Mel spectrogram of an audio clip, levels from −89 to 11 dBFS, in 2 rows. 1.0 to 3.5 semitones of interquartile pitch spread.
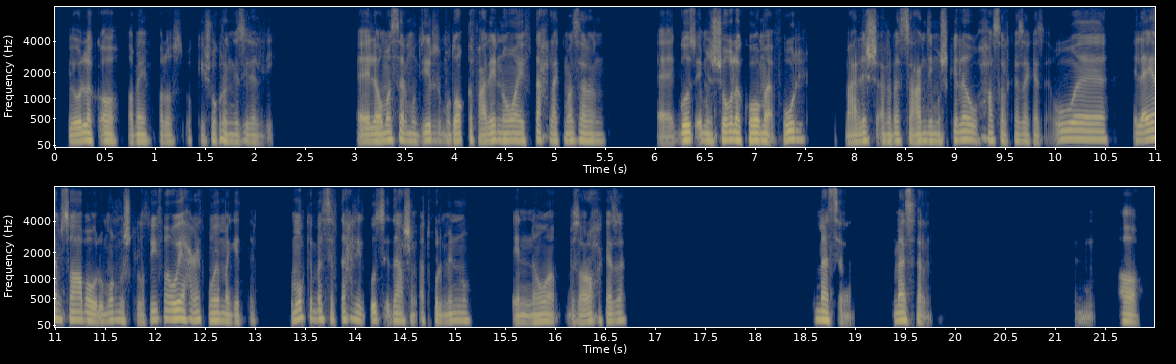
Yes: average, 2.7 semitones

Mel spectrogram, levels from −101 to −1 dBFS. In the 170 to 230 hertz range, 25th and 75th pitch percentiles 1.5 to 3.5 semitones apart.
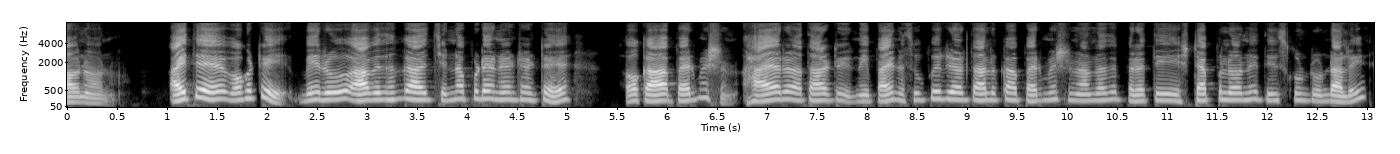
Yes: high, 195 Hz; average, 2.8 semitones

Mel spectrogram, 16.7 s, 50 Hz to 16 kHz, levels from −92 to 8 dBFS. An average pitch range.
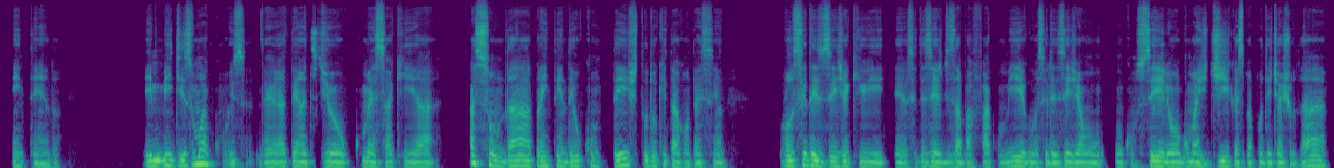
Yes: average, 3.2 semitones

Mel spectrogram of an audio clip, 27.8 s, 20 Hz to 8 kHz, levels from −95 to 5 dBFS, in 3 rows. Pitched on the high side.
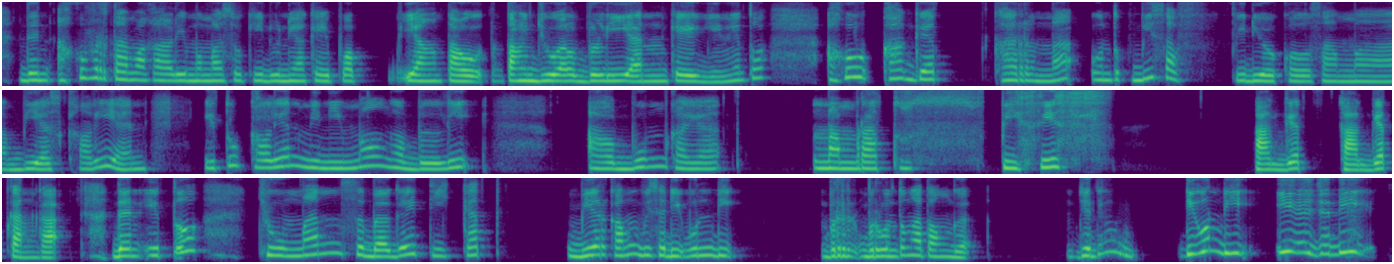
Yes: high, 230 Hz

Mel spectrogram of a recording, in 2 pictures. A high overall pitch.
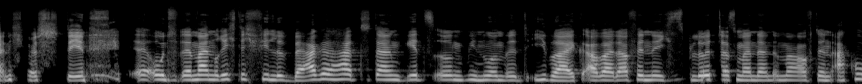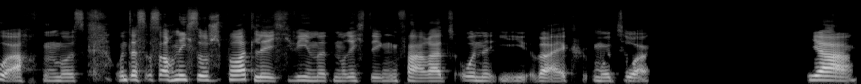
Yes: high, 200 Hz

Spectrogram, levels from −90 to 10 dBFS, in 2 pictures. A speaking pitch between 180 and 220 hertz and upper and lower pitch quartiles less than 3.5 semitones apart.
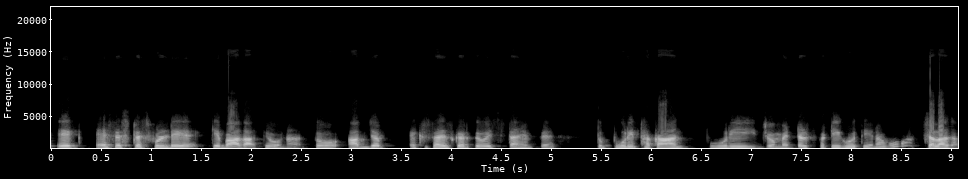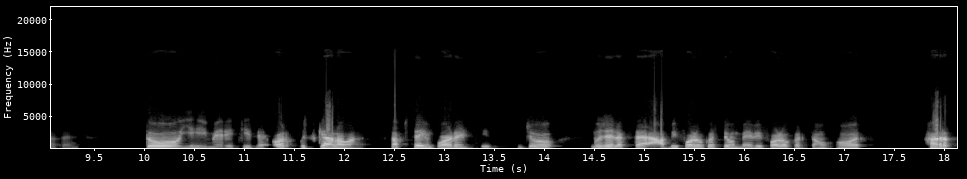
Yes: high, 190 Hz; narrow, 2.6 semitones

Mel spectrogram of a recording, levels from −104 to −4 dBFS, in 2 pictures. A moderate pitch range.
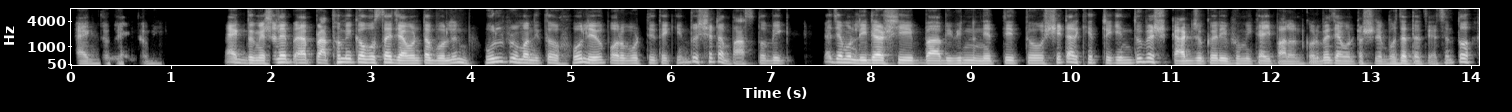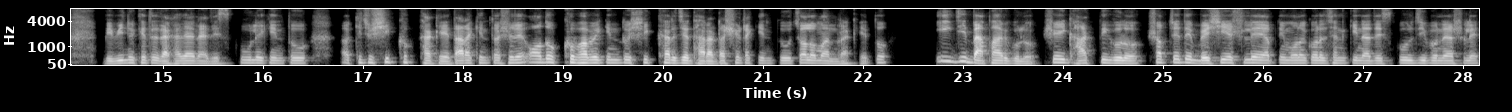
Yes: average, 3.2 semitones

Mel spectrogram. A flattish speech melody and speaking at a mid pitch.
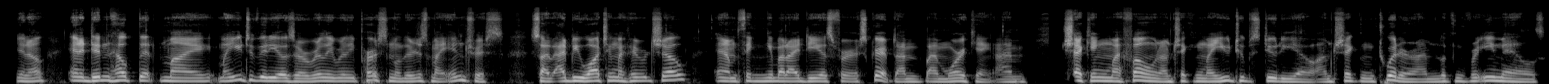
No: average, 3.5 semitones; medium, 150 Hz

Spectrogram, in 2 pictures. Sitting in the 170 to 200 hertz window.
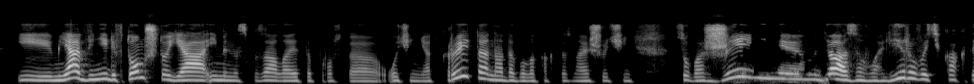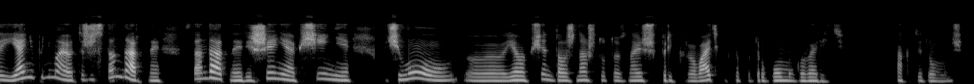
Yes: high, 190 Hz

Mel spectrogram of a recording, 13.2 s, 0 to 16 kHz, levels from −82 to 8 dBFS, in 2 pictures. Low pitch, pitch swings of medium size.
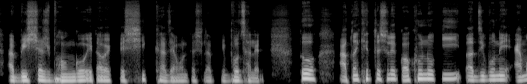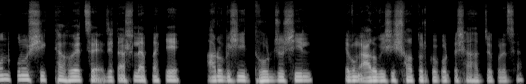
Yes: low, 115 Hz; average, 3.1 semitones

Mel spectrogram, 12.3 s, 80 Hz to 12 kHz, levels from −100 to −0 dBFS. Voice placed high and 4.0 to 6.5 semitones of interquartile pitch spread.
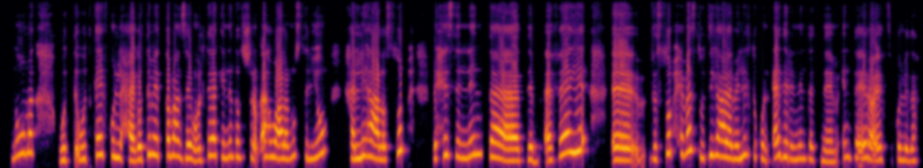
Yes: very high, 285 Hz; average, 4.8 semitones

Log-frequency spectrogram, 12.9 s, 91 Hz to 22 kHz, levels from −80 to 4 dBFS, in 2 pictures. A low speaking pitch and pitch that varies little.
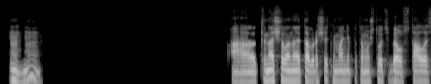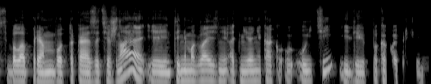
Yes: low, 110 Hz; narrow, 1.4 semitones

